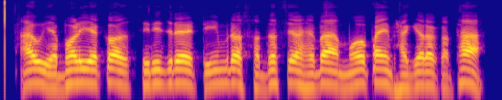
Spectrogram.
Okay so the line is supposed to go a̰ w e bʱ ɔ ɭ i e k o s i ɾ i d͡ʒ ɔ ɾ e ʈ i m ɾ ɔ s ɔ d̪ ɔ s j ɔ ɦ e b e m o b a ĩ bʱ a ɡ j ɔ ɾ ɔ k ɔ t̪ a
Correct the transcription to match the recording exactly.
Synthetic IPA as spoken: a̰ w e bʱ ɔ ɭ i e k ɔ s i ɾ i d͡ʒ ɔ ɾ e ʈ i m ɾ ɔ s ɔ d̪ ɔ s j ɔ ɦ e b a m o p a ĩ bʱ a ɡ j ɔ ɾ ɔ k ɔ t̪ʰ a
